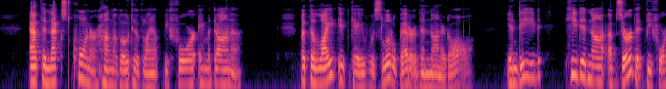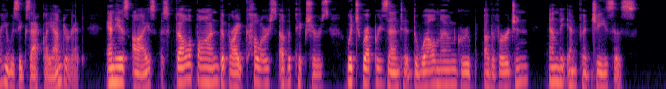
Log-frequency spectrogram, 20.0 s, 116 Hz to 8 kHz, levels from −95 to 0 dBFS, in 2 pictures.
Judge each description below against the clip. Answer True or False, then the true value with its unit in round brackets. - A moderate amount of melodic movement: True (4.4 semitones)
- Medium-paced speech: True (175 wpm)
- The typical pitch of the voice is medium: True (155 Hz)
